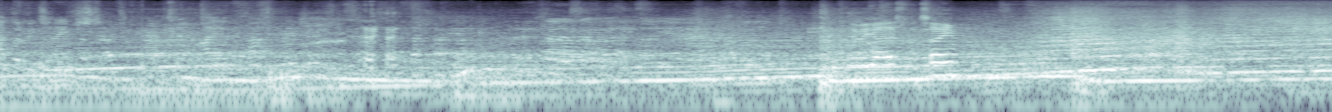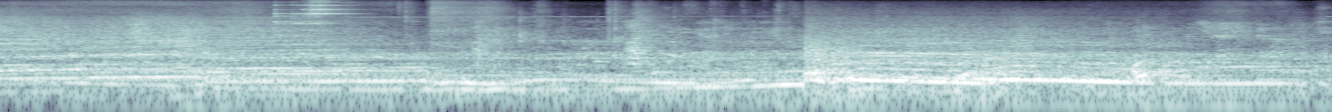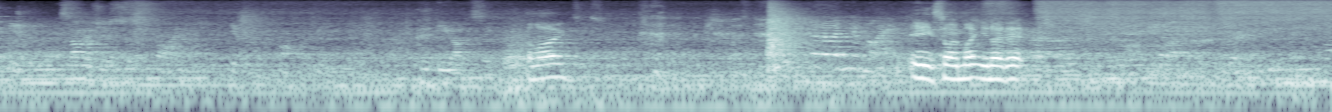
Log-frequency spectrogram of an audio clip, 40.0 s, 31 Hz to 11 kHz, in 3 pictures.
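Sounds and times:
racing car engines running: 0.0s - 39.9s.

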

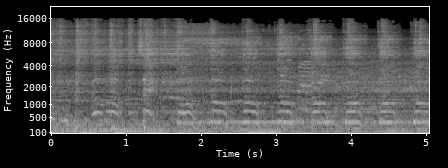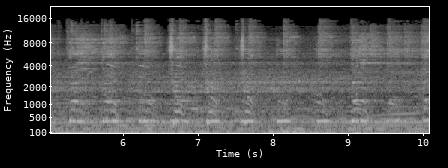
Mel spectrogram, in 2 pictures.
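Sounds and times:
live concert music: 0.0s - 10.0s.

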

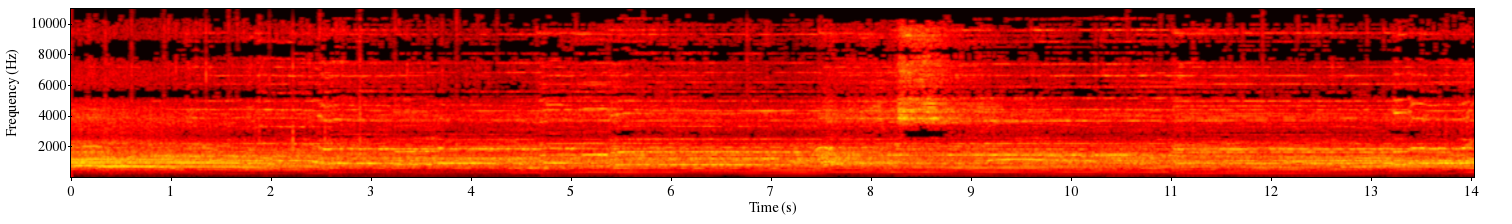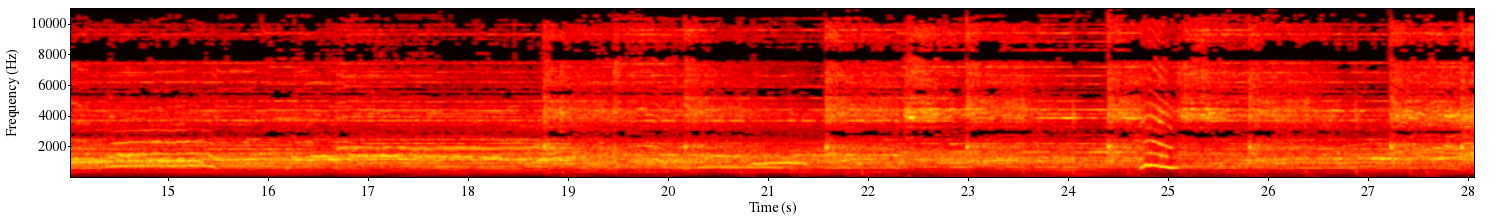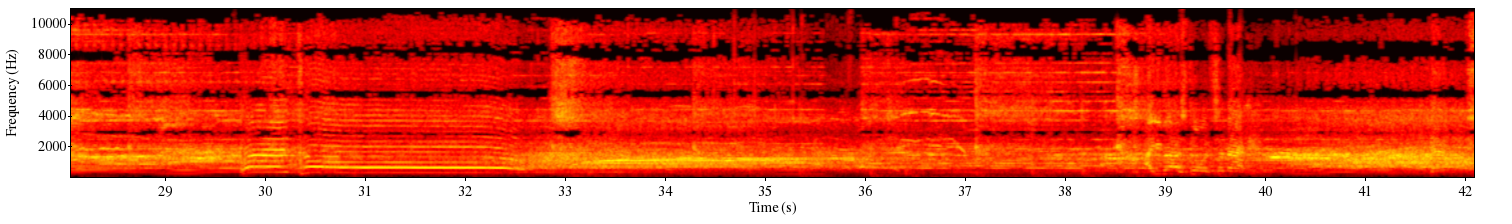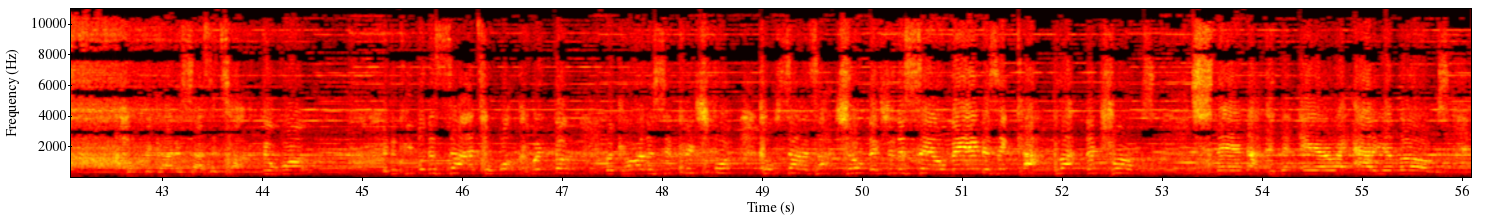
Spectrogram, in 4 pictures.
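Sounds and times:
crowd cheering and shouting: 0.0s - 56.0s
live concert music over pa: 0.0s - 56.0s.

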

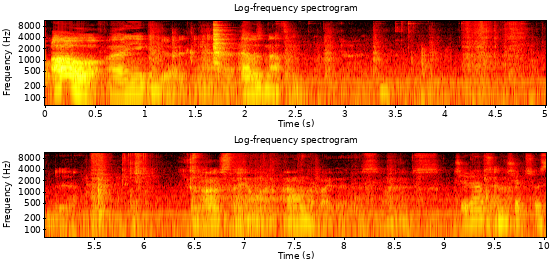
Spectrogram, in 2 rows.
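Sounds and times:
table noises handling food: 0.9s - 8.6s.

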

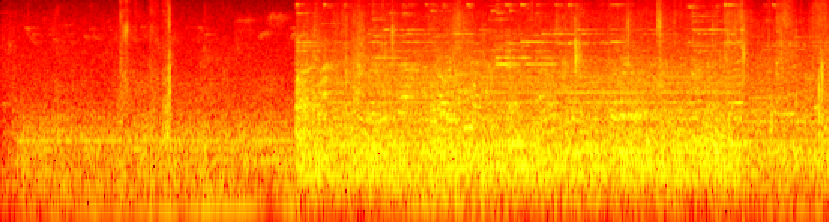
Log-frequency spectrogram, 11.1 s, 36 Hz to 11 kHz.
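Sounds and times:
indistinct voices of passers-by: 4.0s - 11.0s.

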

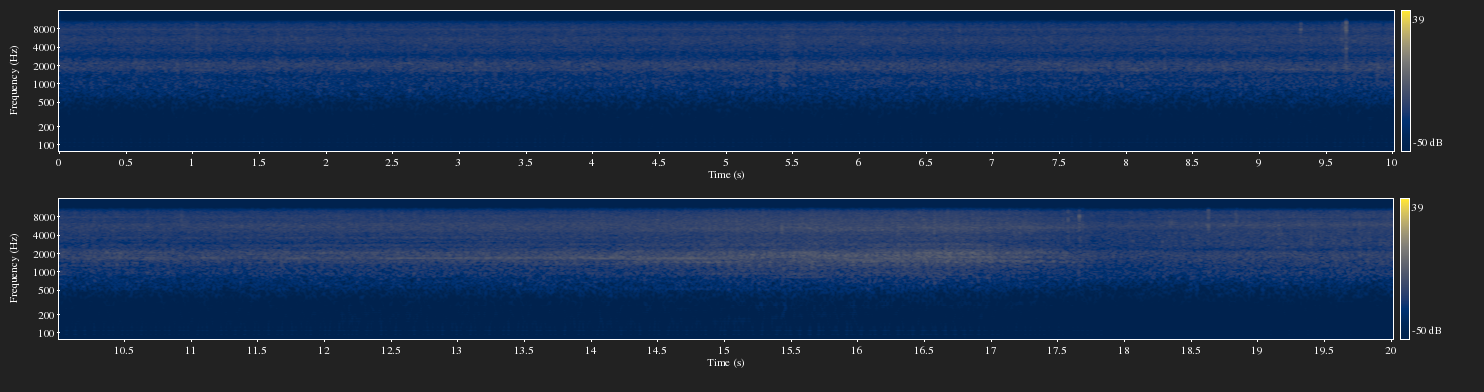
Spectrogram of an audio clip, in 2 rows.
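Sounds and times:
low steady engine: 0.0s - 20.0s.

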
